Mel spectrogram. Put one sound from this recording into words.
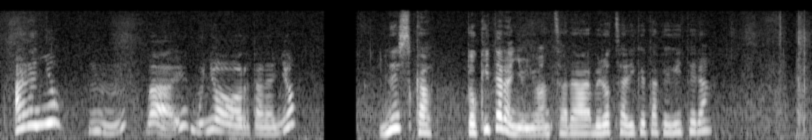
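A woman speaks with animation.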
